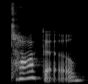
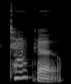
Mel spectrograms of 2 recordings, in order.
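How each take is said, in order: First: American accent, with an open 'ah' vowel. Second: British accent, with a different front vowel. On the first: "a lot of Americans would say taco with the ah" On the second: "If you're British, you might say things like taco"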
